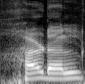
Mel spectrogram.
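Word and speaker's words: hurdle: दोस्तों आप इस वर्ड को नोट कर सकते हैं, एच यू आर डी एल, इसमें जो आर है वो साइलेंट है, इसका मतलब इसको प्रोनाउंस नहीं करेंगे, सिर्फ इसे हर्डल पढ़ेंगे।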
